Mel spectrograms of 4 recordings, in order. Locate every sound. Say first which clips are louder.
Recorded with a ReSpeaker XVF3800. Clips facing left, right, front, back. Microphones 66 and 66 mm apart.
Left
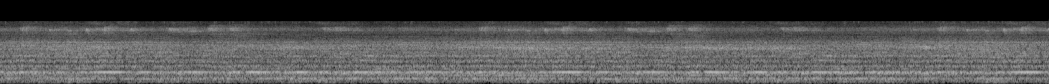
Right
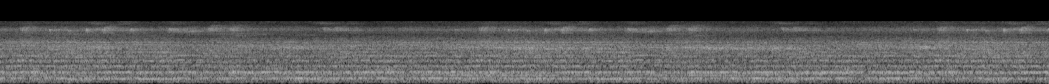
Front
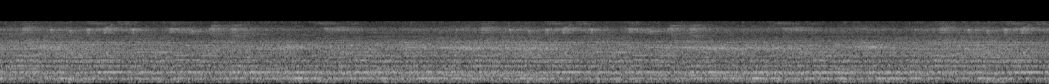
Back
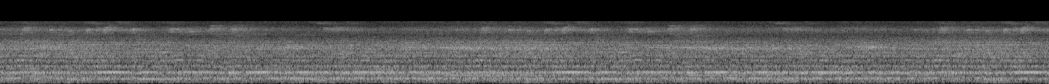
0.0 s an insect: even, back 1 dB; 160° left, 4 m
